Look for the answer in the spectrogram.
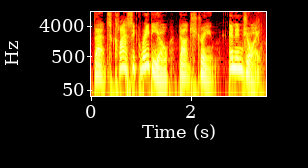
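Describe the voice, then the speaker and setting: A man's voice: fairly high pitch, wildly swooping pitch, slow, a little mellow, husky. A man hosting a radio show, reading sponsor spots and announcements in a chatty, folksy way. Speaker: radio host.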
